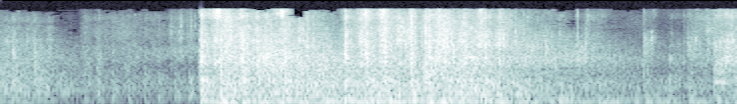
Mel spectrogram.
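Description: A rifle fires rapid shots.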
